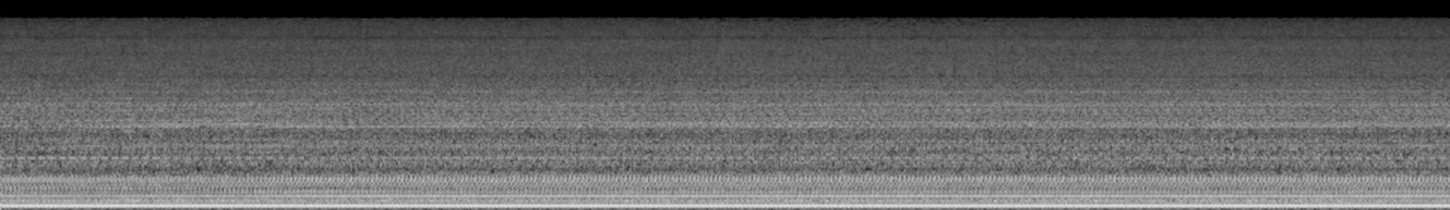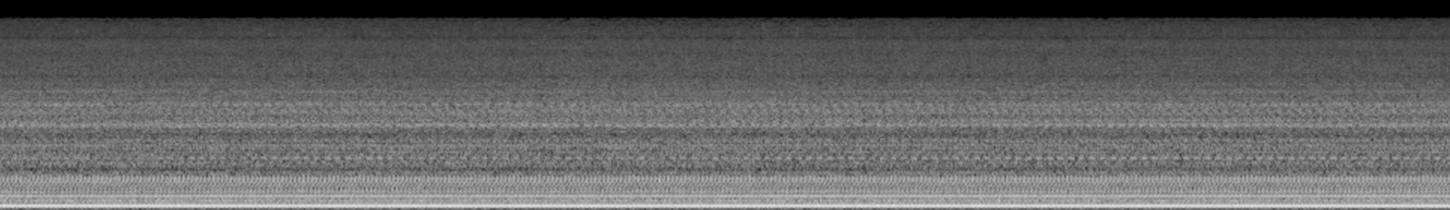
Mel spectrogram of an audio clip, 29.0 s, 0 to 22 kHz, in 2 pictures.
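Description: MegaSquirt-managed car engine running under load on a chassis dyno, held at a steady speed near 2,800 rpm (about 40 mph) for ignition timing adjustments. It gives a constant deep drone whose pitch does not change.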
